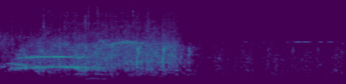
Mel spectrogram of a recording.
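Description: Applause fills a large chamber at the State of the Union address, a steady wash of clapping that fades after about two and a half seconds into quiet room tone.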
